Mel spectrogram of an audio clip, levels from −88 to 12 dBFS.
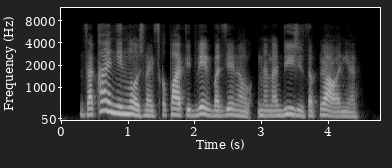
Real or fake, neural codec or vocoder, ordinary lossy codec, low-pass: fake; codec, 16 kHz, 0.5 kbps, FreqCodec, larger model; none; 7.2 kHz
